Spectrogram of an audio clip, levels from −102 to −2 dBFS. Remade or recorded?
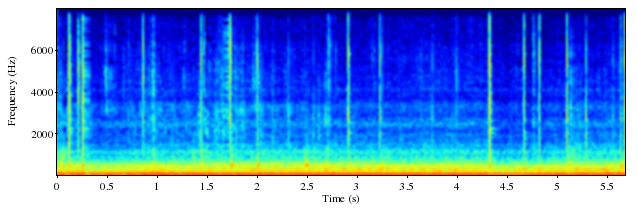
recorded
